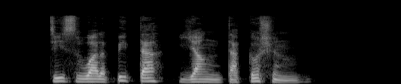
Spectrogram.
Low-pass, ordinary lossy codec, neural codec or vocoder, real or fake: 9.9 kHz; AAC, 48 kbps; codec, 16 kHz in and 24 kHz out, 0.4 kbps, LongCat-Audio-Codec, two codebook decoder; fake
